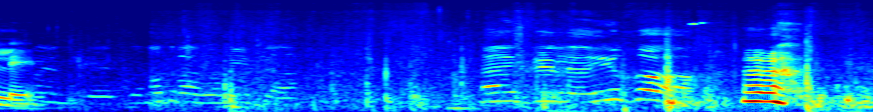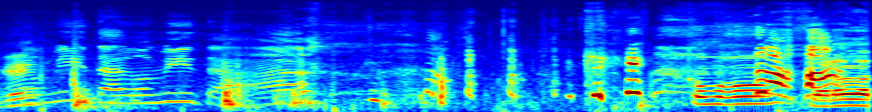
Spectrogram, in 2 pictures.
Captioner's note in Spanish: Risas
